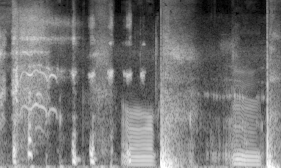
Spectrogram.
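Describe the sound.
A freezer door being closed, giving a dull, solid thunk amid people talking.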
